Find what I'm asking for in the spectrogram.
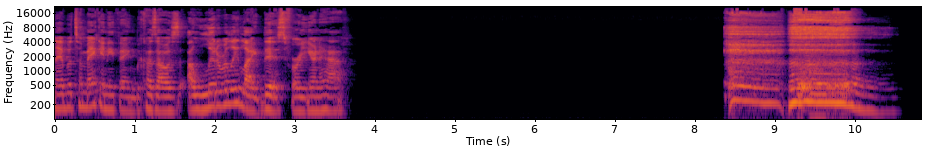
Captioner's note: sobs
